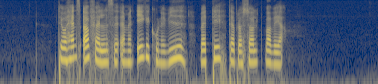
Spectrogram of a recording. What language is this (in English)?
Danish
